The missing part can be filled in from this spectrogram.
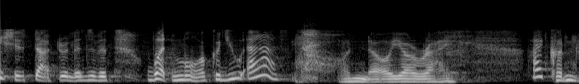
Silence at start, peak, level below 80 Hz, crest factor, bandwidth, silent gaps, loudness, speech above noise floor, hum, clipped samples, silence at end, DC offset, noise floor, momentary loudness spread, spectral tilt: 0 s; -6 dBFS; -74 dBFS; 16 dB; 7.6 kHz; none; -23 LUFS; 20 dB; none; under 0.1%; 0 s; under 0.1%; -43 dBFS; 13 LU; -8.5 dB/octave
